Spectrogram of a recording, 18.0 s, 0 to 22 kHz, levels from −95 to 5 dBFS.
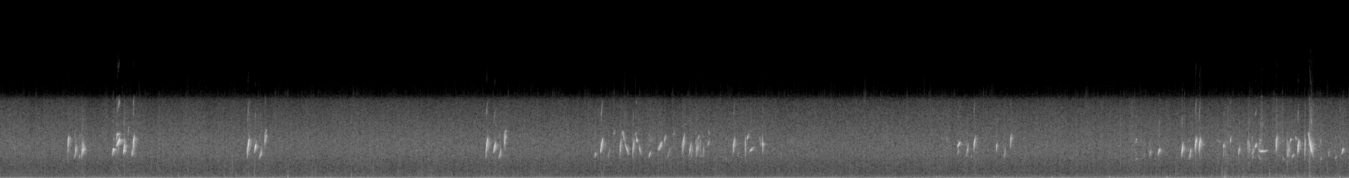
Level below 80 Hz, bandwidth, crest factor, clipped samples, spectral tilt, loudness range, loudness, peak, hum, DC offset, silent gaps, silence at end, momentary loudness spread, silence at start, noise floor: -54 dBFS; 11 kHz; 24 dB; under 0.1%; -0.5 dB/octave; 10 LU; -19 LUFS; 0 dBFS; none; under 0.1%; none; 0 s; 23 LU; 0 s; -41 dBFS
